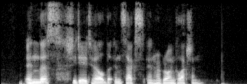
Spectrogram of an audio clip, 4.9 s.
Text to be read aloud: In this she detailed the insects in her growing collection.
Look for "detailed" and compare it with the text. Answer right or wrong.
right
